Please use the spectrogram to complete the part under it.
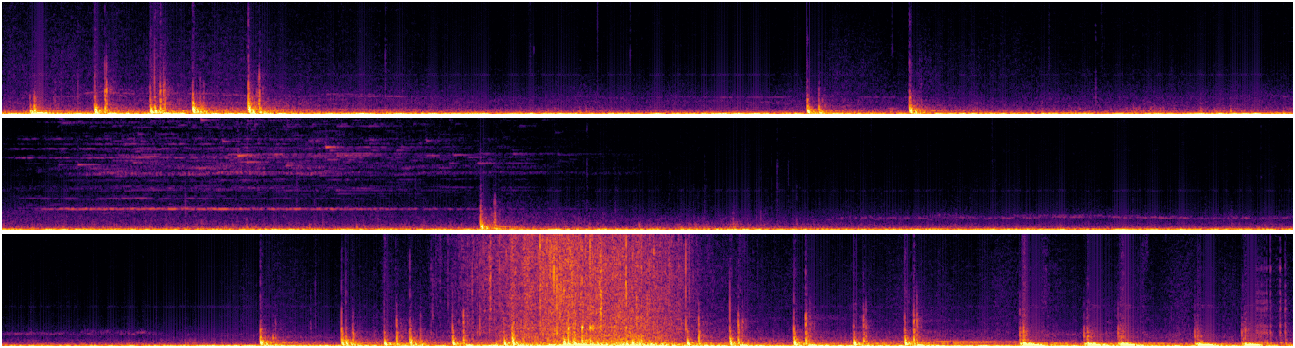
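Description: Footsteps tap on a stone floor in an echoing hall.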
